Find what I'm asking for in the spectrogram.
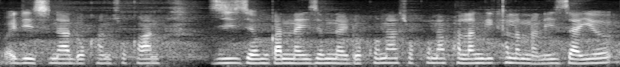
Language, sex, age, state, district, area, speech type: Bodo, female, 30-45, Assam, Chirang, urban, spontaneous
